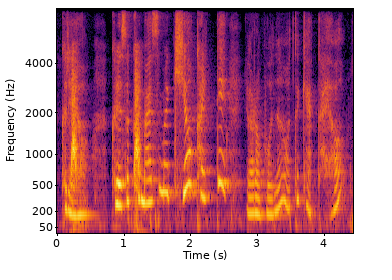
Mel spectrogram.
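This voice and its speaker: A woman's voice: high voice, wildly swooping pitch, moderate pace, slight background noise. A woman evangelist giving a children's sermon, telling the story with animation and asking the children questions.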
